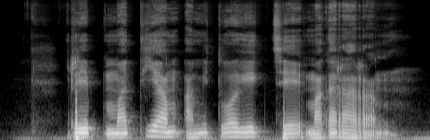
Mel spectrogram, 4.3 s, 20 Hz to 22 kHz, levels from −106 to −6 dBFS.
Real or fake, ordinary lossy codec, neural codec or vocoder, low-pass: real; none; none; none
